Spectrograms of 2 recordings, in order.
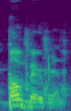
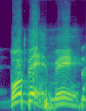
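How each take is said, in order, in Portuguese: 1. É falada com um sotaque inglês fluente. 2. É falada com sotaque do português brasileiro. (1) "Não é Bomberman" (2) "É Bomberman, entendeu?"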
